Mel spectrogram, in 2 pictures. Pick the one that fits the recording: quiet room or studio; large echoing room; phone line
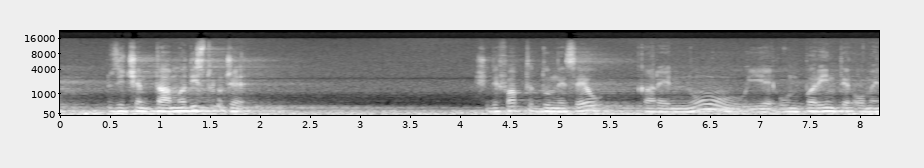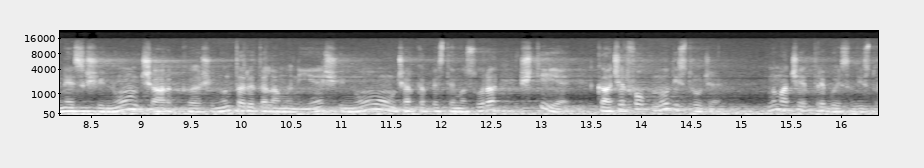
large echoing room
